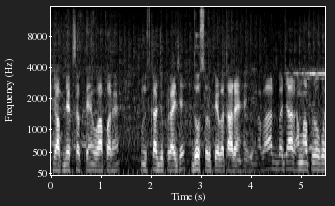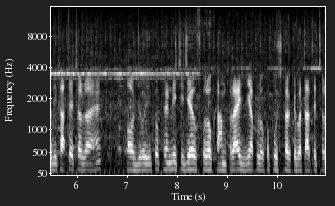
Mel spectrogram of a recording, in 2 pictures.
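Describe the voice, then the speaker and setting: A young man from Bihar narrating a walking vlog at an outdoor crafts fair on a lapel mic, repeating himself and loudly asking vendors for prices. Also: medium pitch, a little hiss or hum. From Bihar, India. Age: young adult. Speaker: vlogger. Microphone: clip-on lapel mic.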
